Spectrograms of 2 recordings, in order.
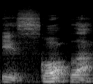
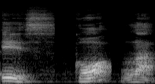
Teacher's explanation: quando a gente faz a pronúncia escola, a gente vê que no có ele dá uma ascendência, ele sobe, então é um fonema mais intenso. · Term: sílaba tônica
